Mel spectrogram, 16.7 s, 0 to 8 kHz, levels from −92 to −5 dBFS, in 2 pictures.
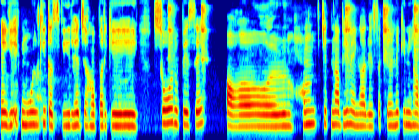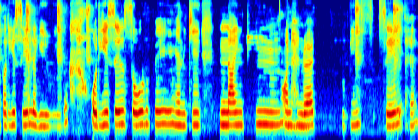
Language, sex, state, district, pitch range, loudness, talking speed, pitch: Hindi, female, Uttar Pradesh, Jyotiba Phule Nagar, 215-240 Hz, -17 LUFS, 145 wpm, 230 Hz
